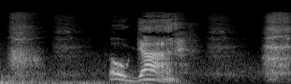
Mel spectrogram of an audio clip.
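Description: A man speaks in shock, with a shaky voice.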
